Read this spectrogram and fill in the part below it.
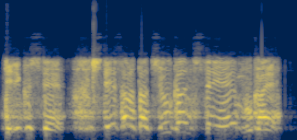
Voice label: dialogs japanese; War Thunder

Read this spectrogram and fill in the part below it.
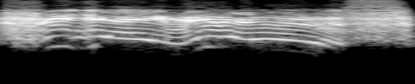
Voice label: player friendly fire, mood high, speech hun; War Thunder

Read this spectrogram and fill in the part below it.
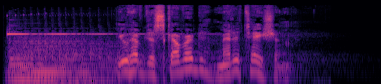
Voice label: Meditation; Civ4

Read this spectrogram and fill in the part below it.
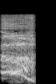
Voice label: pain, voiceovers english

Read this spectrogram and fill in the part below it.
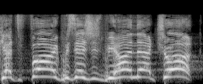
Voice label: order cover truck, US; localized english; battlechatter

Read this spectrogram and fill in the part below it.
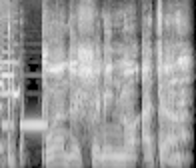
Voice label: Speech Autopilot Checkpoint, FR; World Of Warships

